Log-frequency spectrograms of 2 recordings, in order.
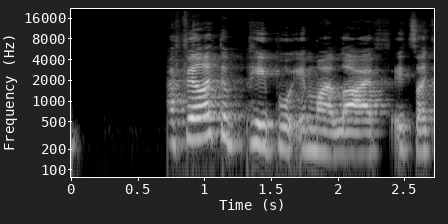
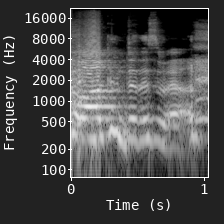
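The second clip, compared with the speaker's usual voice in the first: mock welcome; 6 semitones higher, 10 dB louder than usual. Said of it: "You're like".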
